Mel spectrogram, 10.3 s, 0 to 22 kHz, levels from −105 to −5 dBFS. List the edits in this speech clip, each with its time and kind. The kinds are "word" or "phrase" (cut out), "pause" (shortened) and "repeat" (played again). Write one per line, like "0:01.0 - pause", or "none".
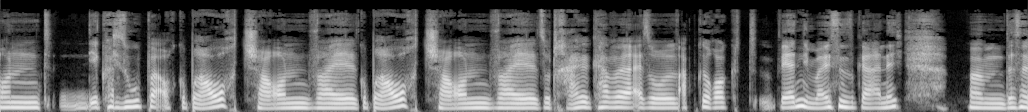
0:01.1 - word
0:03.6 - repeat
0:06.8 - word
